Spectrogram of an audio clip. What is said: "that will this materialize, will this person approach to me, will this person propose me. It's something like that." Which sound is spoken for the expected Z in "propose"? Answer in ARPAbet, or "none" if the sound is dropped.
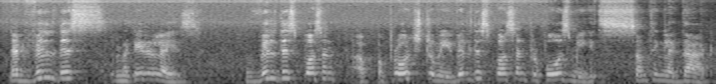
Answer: Z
